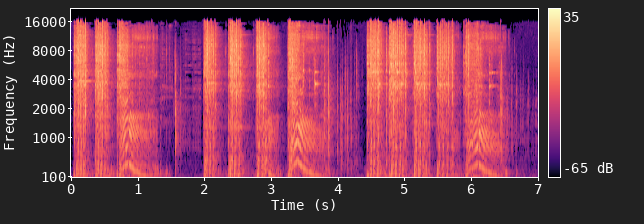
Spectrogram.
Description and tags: Sound of an air impact wrench FORTGPRO-FG3200 recorded by SONY ICD-PX312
